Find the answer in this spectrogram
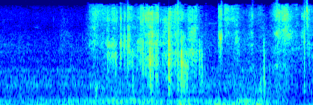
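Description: Paper rustling and crackling as a picture book's page is turned, starting about a second in, with a couple of low handling bumps.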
